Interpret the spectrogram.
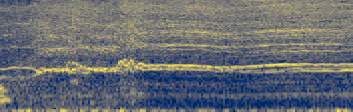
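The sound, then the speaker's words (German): The small motors of an FPV drone flying indoors inside a house give a high, steady whine with a slowly shifting pitch, spinning up and holding, continuously with a broad hiss; no one speaks. “Okay, ihr hört jetzt gleich vielleicht noch die Drohne im Hintergrund, aber das darf euch nicht stören.”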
